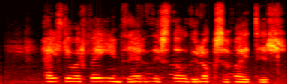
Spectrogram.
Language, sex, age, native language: Icelandic, female, 11, Icelandic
